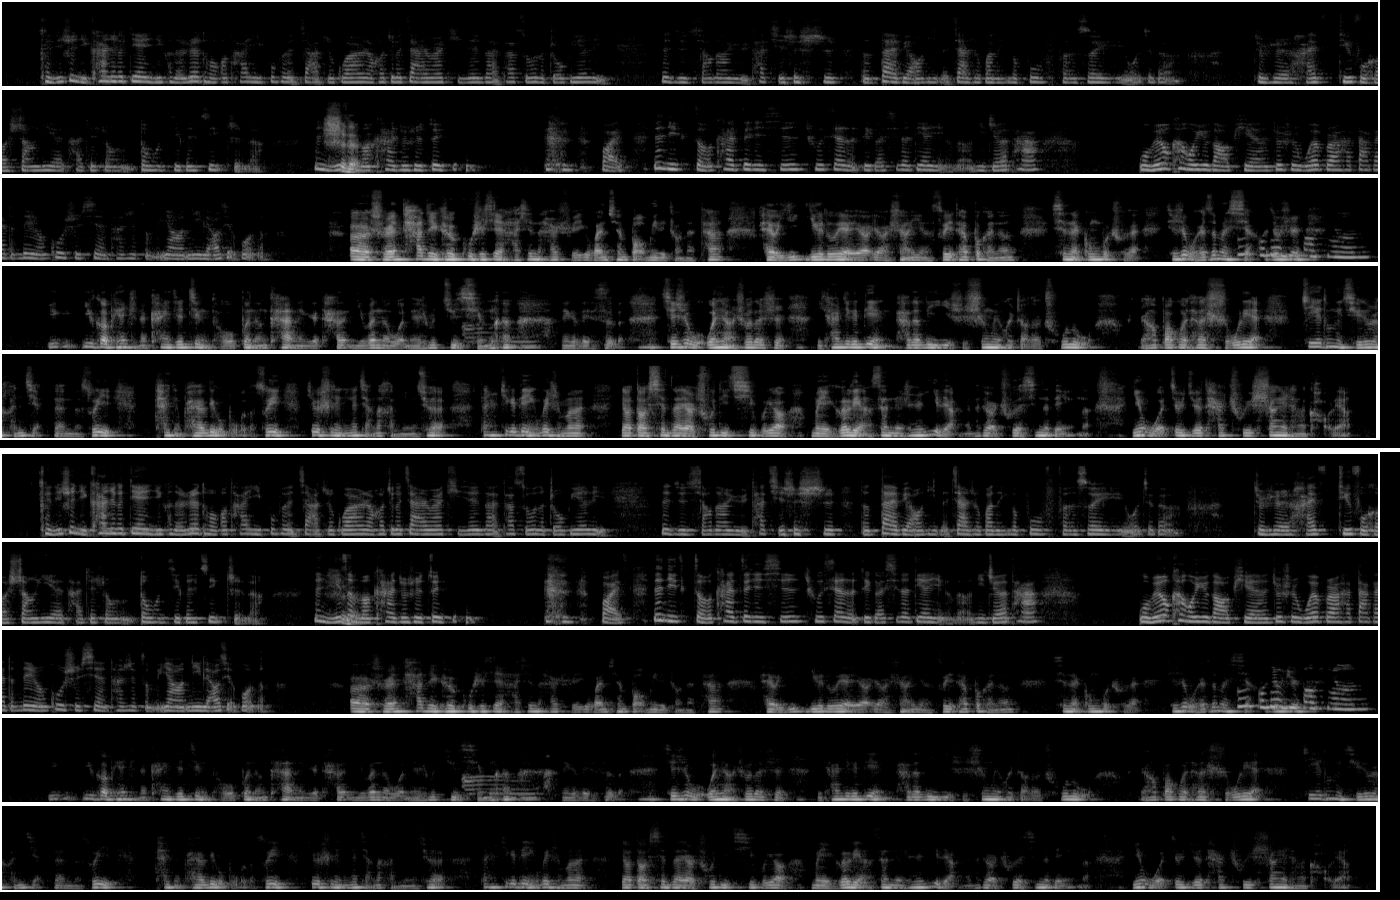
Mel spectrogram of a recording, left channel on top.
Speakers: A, on the right; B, on the left.
A: 肯定是你看这个电影，你可能认同他一部分的价值观，然后这个价值观体现在他所有的周边里，那就相当于他其实是能代表你的价值观的一个部分，所以我觉得。就是还挺符合商业它这种动机跟性质的。那你怎么看？
B: 是的，
A: 就是最近，<laughs> 不好意思，那你怎么看最近新出现的这个新的电影呢？你觉得它，我没有看过预告片，就是我也不知道它大概的内容、故事线它是怎么样，你了解过吗？
B: 呃，首先它这个故事线还现在还是属于一个完全保密的状态，它还有一一个多月要要上映，所以它不可能现在公布出来。其实我是这么想的，
A: 哦，它没有预告片啊。
B: 就是预预告片只能看一些镜头，不能看那个他你问的我那什么剧情啊，
A: 哦，
B: <laughs> 那个类似的。其实我我想说的是，你看这个电影，它的立意是生命会找到出路，然后包括它的食物链这些东西其实都是很简单的，所以他已经拍了六部了，所以这个事情应该讲的很明确。但是这个电影为什么要到现在要出第七部，要每隔两三年甚至一两年它就要出个新的电影呢？因为我就觉得它出于商业上的考量。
